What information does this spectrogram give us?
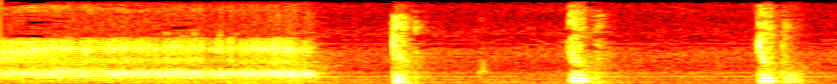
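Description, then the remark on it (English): A voice imitates a creaking door, a spare-room door swinging back and forth because someone left the window open, heard on a dark night: one long, strained, wavering creak, then three short creaks at an even rhythm. No other talk is heard. “the door was just going back and forth and it was creaking”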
